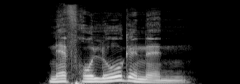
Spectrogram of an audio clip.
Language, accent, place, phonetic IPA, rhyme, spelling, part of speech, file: German, Germany, Berlin, [nefʁoˈloːɡɪnən], -oːɡɪnən, Nephrologinnen, noun, De-Nephrologinnen.ogg
- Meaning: plural of Nephrologin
